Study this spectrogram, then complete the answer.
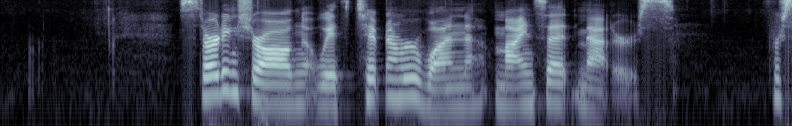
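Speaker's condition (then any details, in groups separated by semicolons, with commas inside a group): No condition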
